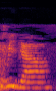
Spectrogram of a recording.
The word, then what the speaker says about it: ouija: En fait, tout simplement parce que ça vient du français, oui, et de l'allemand, qui veut aussi dire oui, et qui se prononce ya. Donc on doit prononcer oui ya.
